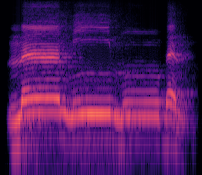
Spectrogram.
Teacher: Yang ketiga yaitu mim. Tertutup biasa disertai dengung.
